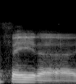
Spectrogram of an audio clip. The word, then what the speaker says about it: theta: know this this letter here this is a Theta yes I'm going to spell that out because some people get confused with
